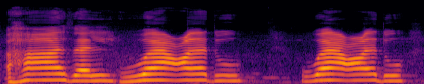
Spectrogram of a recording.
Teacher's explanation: आइन के आवाज़ को ठहरा के निकाल रही हूँ आराम से हलक में, ना कि मैं उसको मद दे रही हूँ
